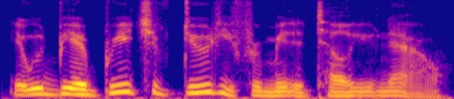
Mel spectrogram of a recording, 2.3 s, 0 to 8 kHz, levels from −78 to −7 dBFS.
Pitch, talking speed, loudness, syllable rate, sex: 140 Hz, 345 wpm, -19 LUFS, 6.5 syllables/s, female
